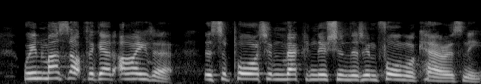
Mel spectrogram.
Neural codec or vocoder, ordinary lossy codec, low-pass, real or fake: codec, 16 kHz, 2 kbps, X-Codec, HuBERT features, trained on general audio; none; none; fake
